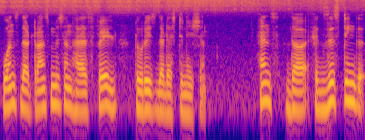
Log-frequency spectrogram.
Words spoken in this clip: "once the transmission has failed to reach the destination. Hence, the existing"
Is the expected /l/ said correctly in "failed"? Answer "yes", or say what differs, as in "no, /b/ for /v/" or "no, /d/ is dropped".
yes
